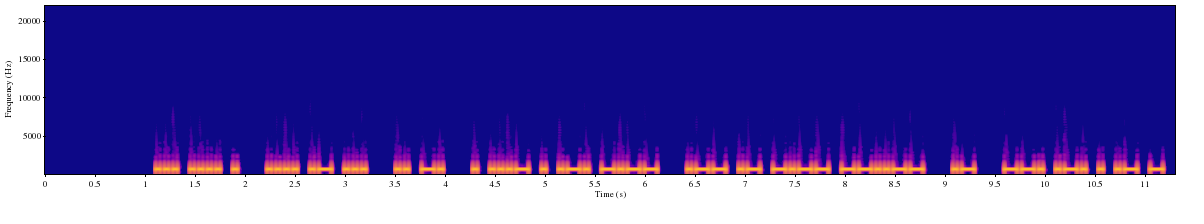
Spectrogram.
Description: Morse code, heard as a keyed tone, about 28 wpm, 700 Hz. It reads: SHE HAS IN EVERY WAY, A GREAT
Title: Sentences from Top 1300 Words 28wpm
